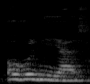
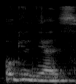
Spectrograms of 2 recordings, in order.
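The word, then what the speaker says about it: Oğulnyýaz: Mais mon vrai prénom c'est Orul Niaz, ou avec une prononciation française, Ogul Niaz.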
